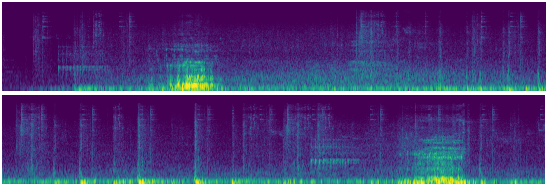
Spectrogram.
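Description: A horse's hooves clop steadily on stone.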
